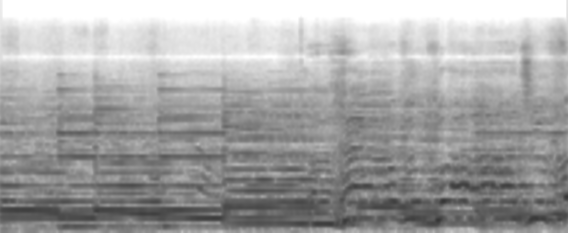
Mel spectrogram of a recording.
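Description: Live rock band playing held chords, with a singer's voice coming in about halfway through.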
